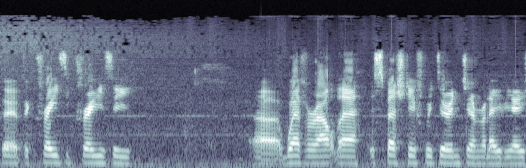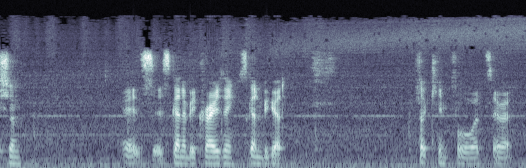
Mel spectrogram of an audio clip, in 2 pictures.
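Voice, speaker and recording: With music in the background, a man at a medium pitch talks at a fairly quick pace. His intonation is monotone and flat, broken by long, frequent pauses. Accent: Essex. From Essex, England. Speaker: flight sim streamer. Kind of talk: casual livestream chat.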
